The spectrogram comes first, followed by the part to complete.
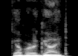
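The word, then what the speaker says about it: Gabh ar aghaidh: "Gab ar a guide. Go forward." Soft on the second syllable.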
